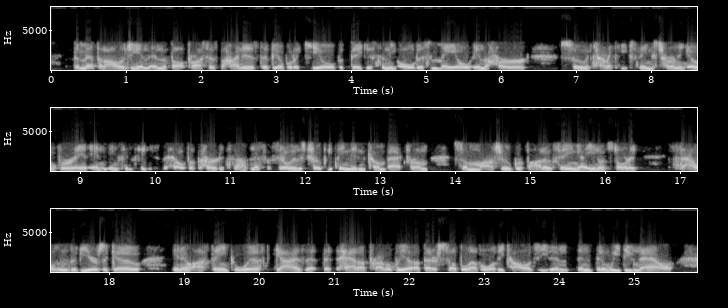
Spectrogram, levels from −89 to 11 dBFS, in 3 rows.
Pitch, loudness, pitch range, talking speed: 110 Hz, -13 LUFS, 105-120 Hz, 205 wpm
